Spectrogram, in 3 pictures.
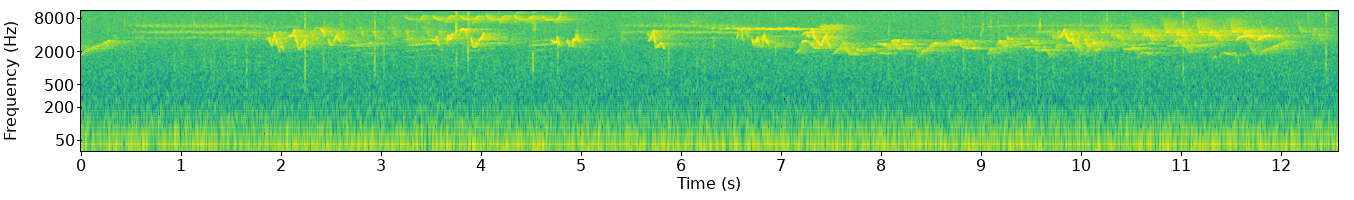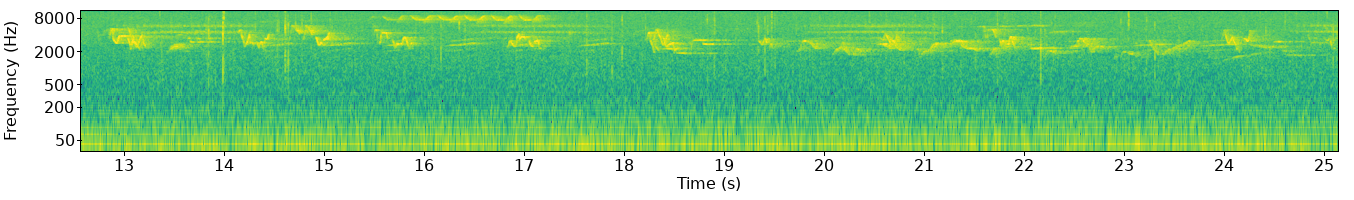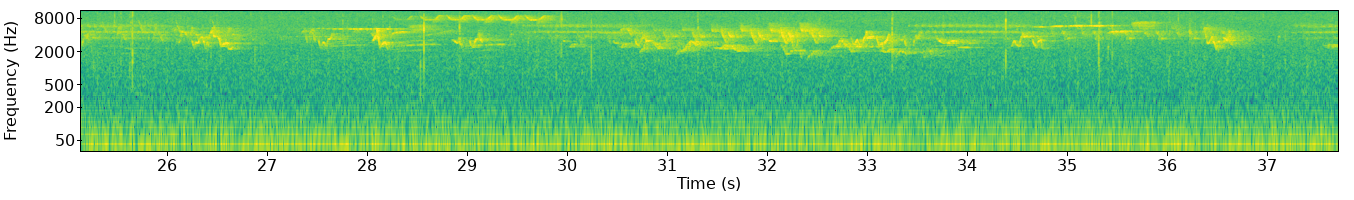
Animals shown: Wood Thrush (Hylocichla mustelina)
Black-and-white Warbler (Mniotilta varia)
Rose-breasted Grosbeak (Pheucticus ludovicianus)
Black-throated Green Warbler (Setophaga virens)
Dark-eyed Junco (Junco hyemalis)
Red-eyed Vireo (Vireo olivaceus)
Red-breasted Nuthatch (Sitta canadensis)
Ovenbird (Seiurus aurocapilla)

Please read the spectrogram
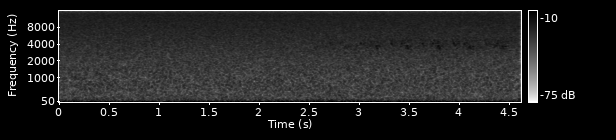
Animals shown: Ovenbird (Seiurus aurocapilla)

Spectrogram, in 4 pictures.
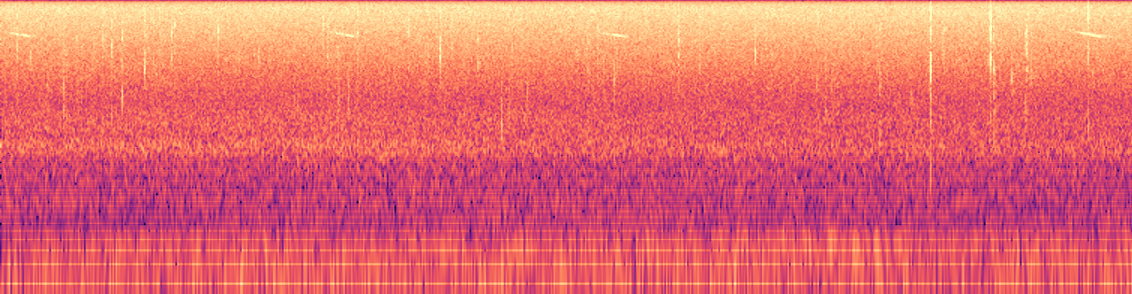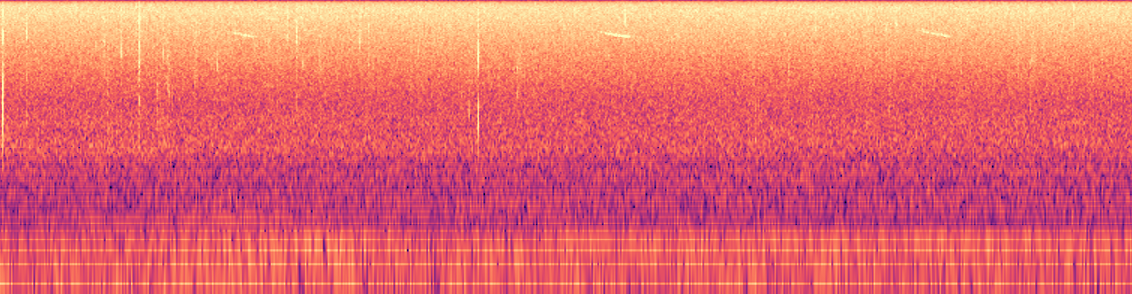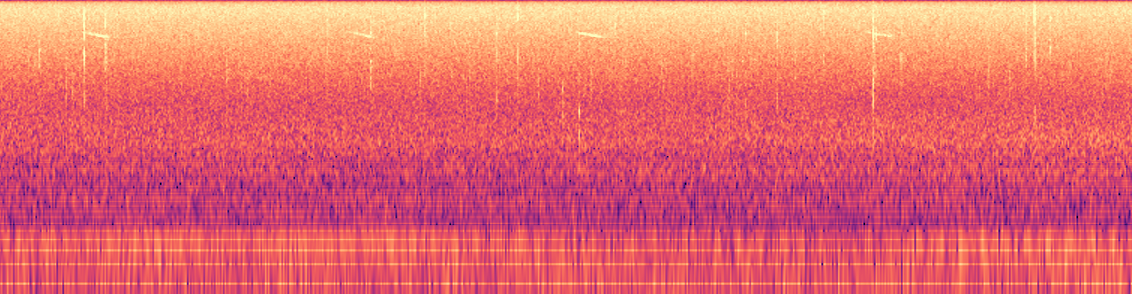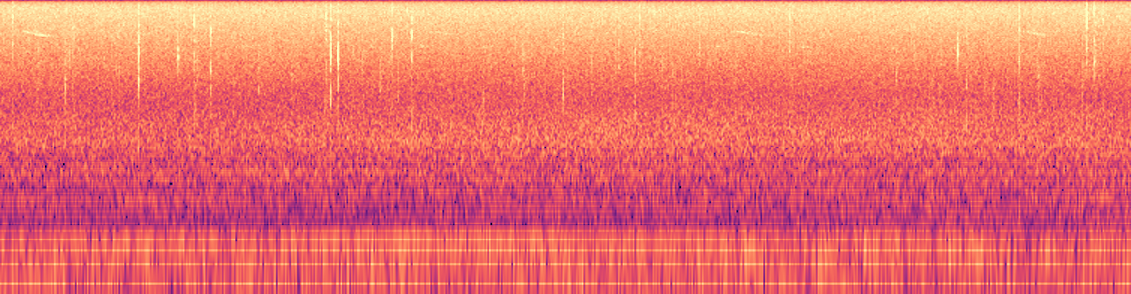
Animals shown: Hermit Thrush (Catharus guttatus)

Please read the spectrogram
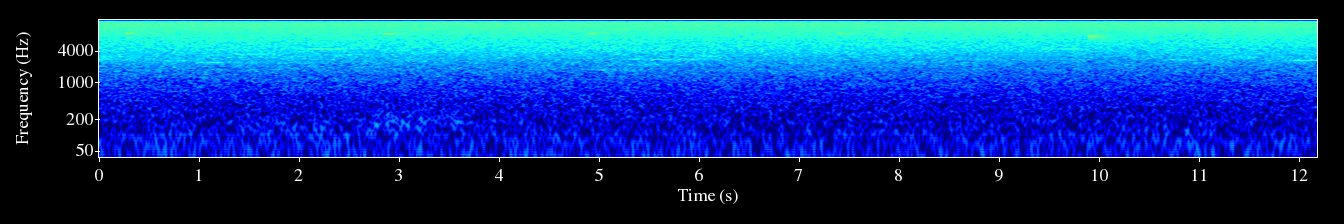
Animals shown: Hermit Thrush (Catharus guttatus)

